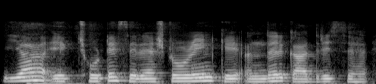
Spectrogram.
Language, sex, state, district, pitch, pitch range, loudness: Hindi, male, Jharkhand, Ranchi, 140 Hz, 135-155 Hz, -16 LUFS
